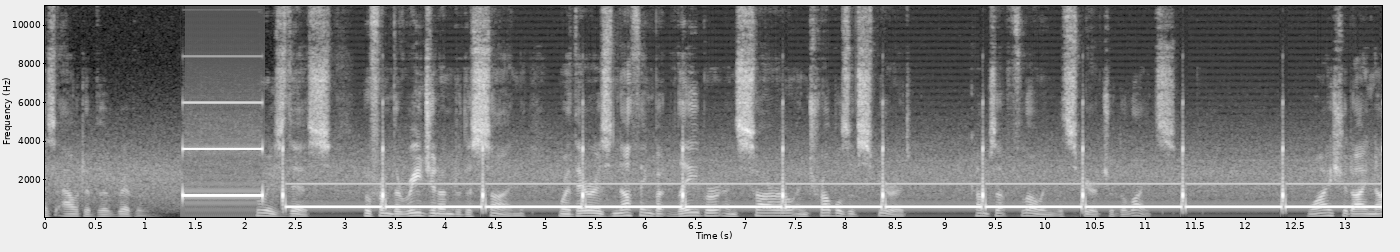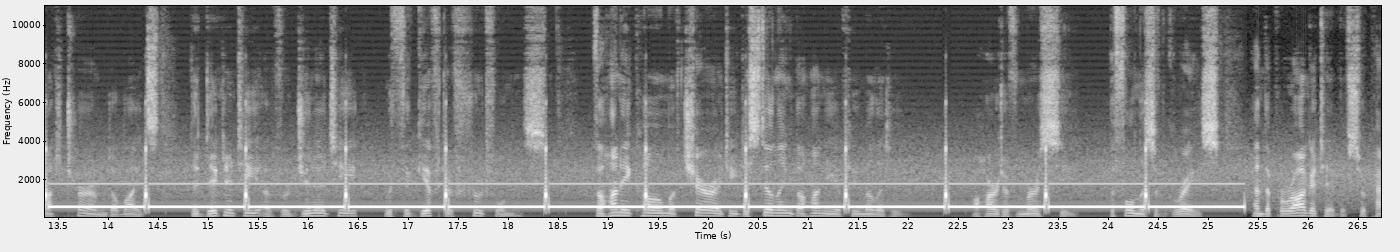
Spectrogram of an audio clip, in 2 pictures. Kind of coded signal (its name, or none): radio time signal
